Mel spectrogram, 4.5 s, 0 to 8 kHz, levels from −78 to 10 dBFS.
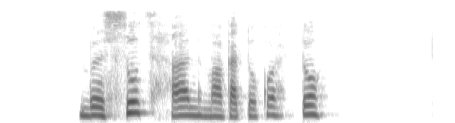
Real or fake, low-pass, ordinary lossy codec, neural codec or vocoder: fake; 7.2 kHz; MP3, 24 kbps; codec, 16 kHz, 4 kbps, FunCodec, trained on Chinese and English, 50 frames a second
